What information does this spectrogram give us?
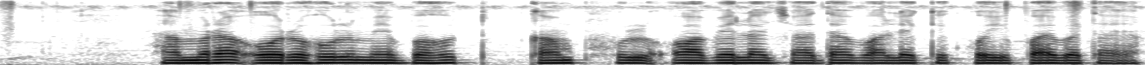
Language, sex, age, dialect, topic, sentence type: Magahi, male, 60-100, Western, agriculture, question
